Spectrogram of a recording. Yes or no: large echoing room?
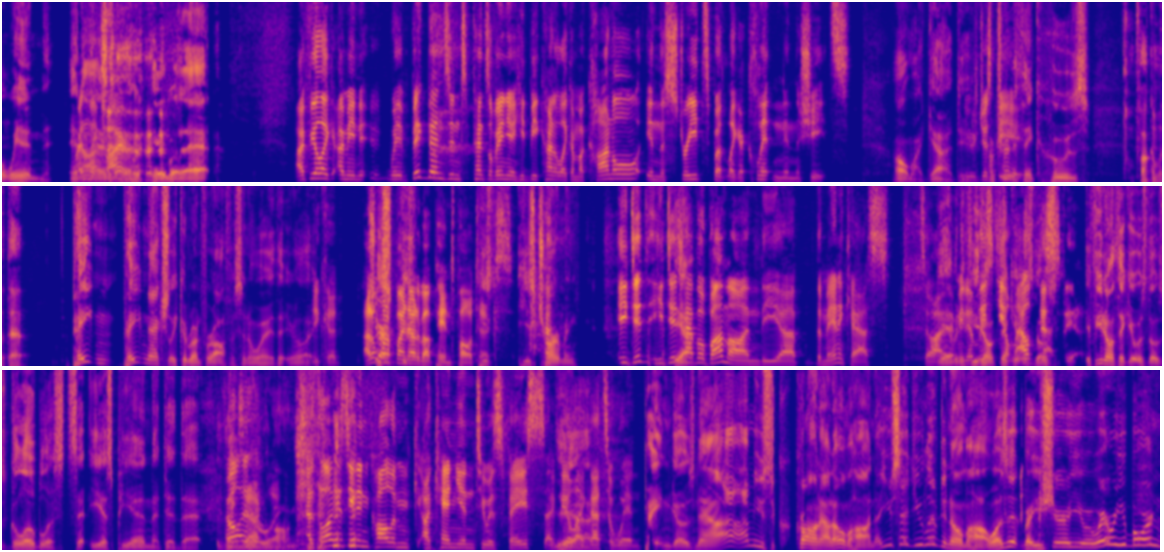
no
